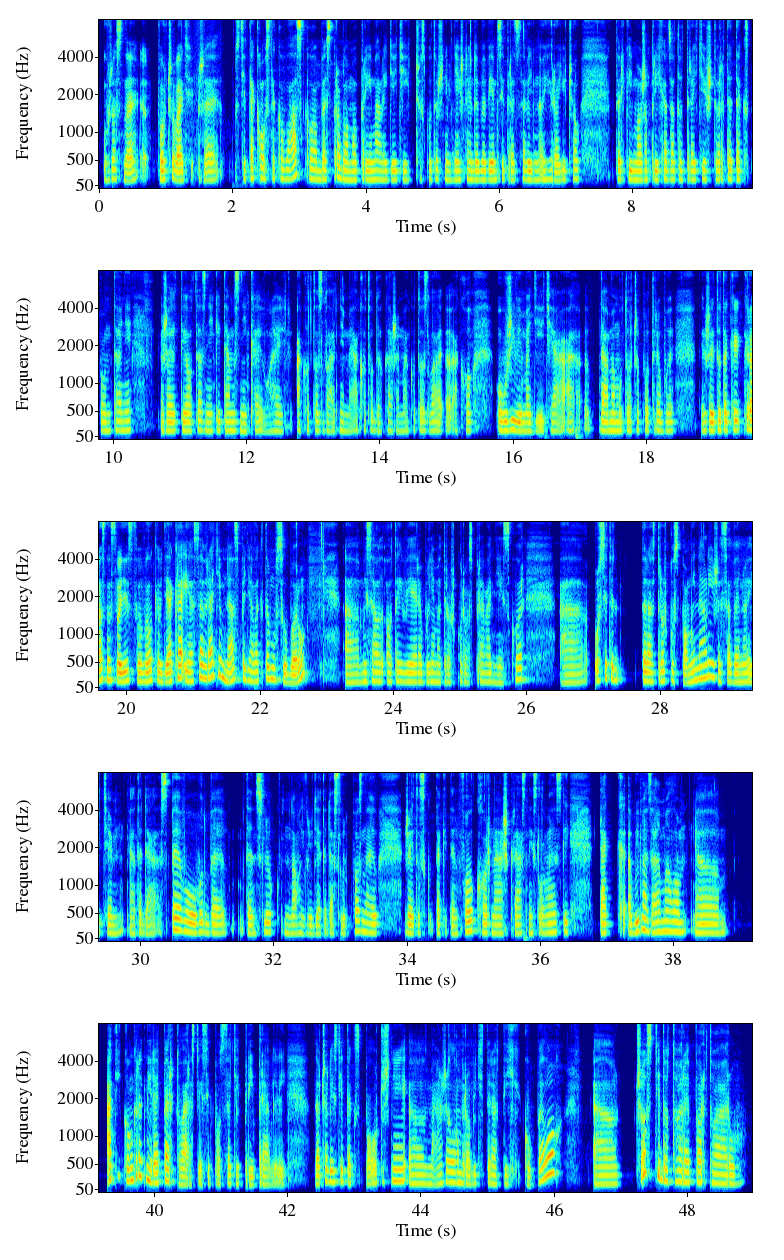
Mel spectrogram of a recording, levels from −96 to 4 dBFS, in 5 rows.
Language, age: Slovak, 20-39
